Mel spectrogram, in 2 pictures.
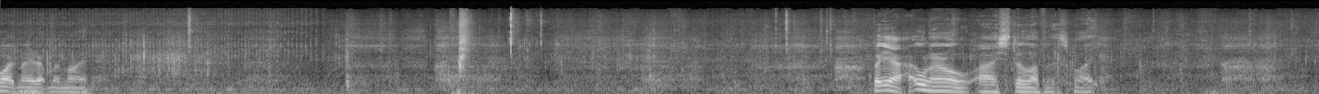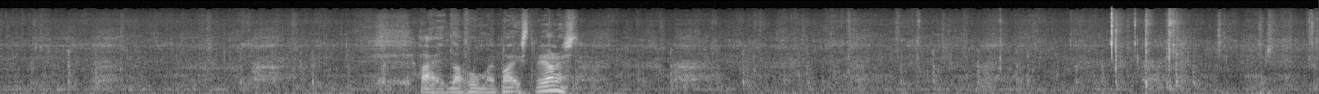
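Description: Bicycle tyres roll steadily over a rough paved lane.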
